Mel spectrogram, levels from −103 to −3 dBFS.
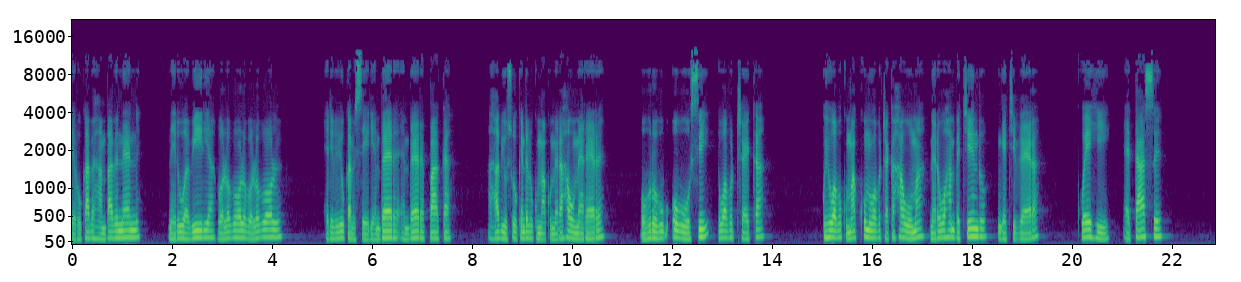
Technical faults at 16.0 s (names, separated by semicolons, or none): MP2 compression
